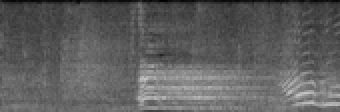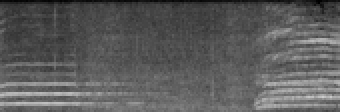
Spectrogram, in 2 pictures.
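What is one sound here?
A man shouts loud, drawn-out battle cries in a large echoing hall.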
